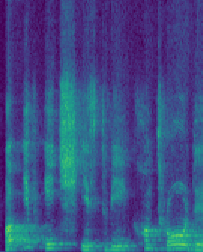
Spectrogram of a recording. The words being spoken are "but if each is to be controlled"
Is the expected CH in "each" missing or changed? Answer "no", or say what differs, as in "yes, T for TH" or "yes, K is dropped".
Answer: no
